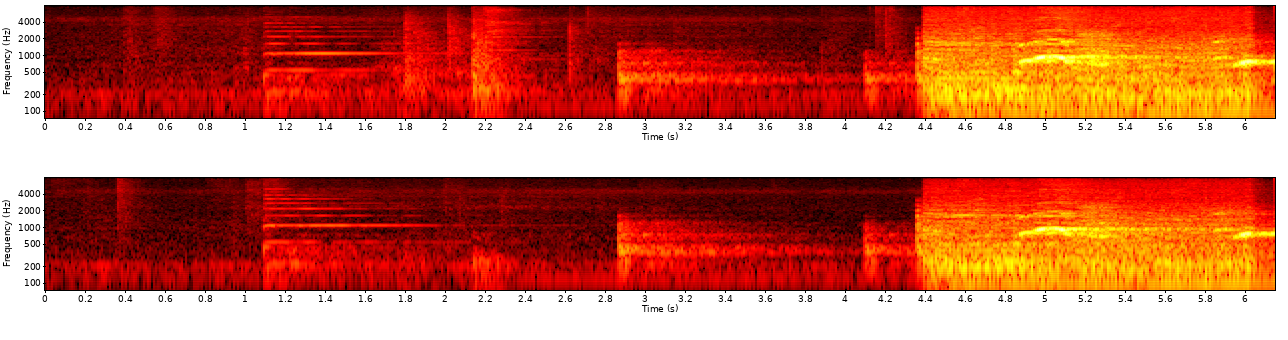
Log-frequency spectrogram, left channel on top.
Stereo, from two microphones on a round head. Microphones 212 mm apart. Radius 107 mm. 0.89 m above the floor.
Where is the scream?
20° left (ahead or behind), 1.3 m.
